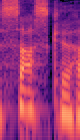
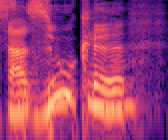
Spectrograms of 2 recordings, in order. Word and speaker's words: Sasuke: Weißt, sorry, für mich als Naruto-Fan, ich bin schon geschädigt, weil da gibt es auch eine Figur, die Sasuke heisst im Original und in der deutschen Synchro haben sie das 20 Jahre lang als Sasuke. – mit Betonung auf Uke. – Pass mal auf, Sasuke.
